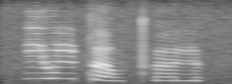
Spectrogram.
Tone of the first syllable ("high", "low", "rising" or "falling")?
high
